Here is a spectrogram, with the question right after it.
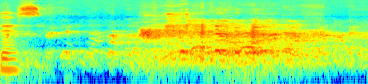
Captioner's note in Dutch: gelach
